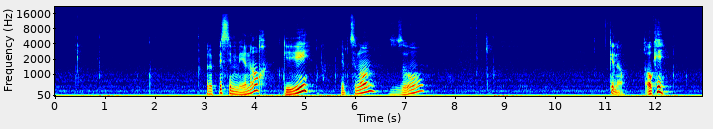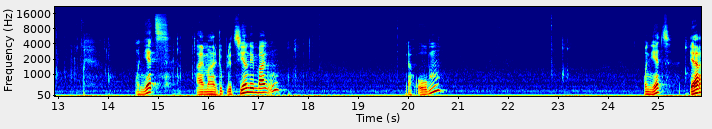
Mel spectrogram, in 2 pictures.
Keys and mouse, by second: 1.0-2.9 middle drag, 3.3 middle click, 4.5 g, 8.9-9.6 drag, 9.6-11.2 middle drag, 11.9 shift+middle click, 12.4-13.0 middle drag, 13.9 KP_1, 15.3-15.8 shift+middle drag, 17.6 shift+d, 19.9 click, 25.5 r.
